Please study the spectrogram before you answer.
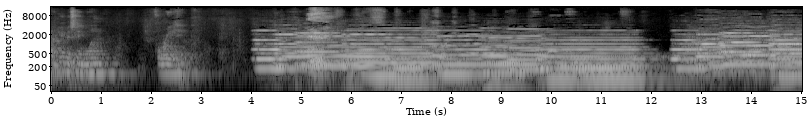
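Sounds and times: church organ playing a hymn: 0:04.0 - 0:15.0.

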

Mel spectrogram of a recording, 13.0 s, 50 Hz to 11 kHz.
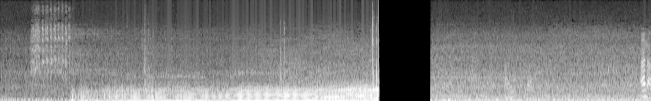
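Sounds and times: motorcycle engine accelerating: 0:00.6 - 0:07.6.

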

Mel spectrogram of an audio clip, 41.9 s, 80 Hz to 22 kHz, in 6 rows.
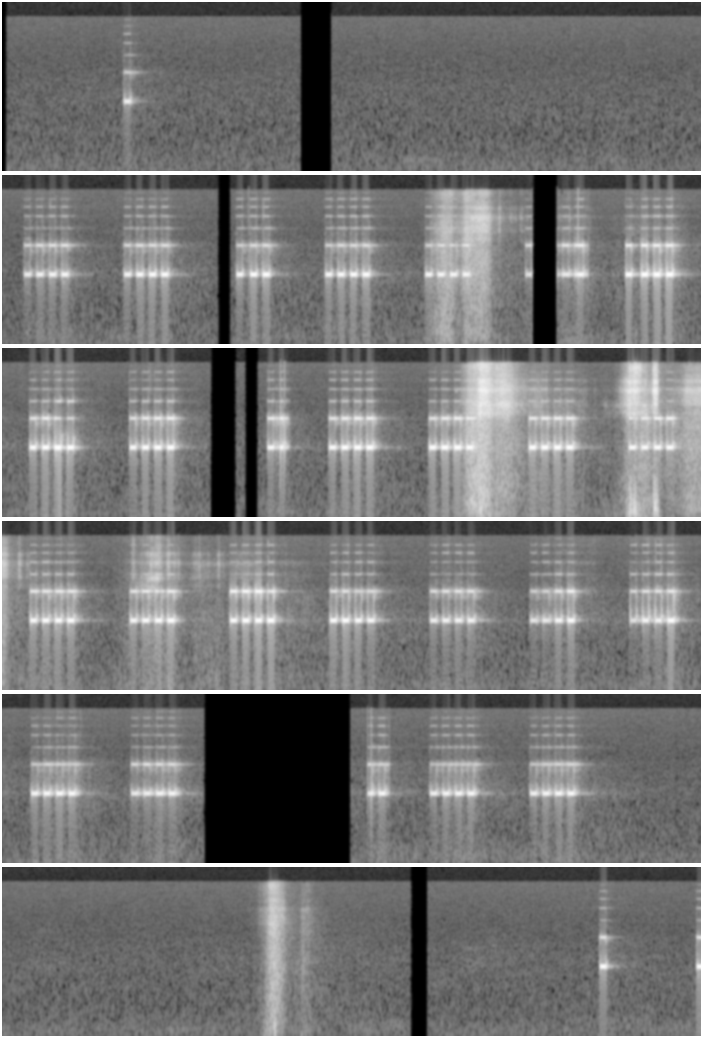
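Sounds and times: timer alarm beeping: 0:07.2 - 0:11.8, 0:12.6 - 0:15.8, 0:16.6 - 0:29.9, 0:31.6 - 0:33.8.

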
